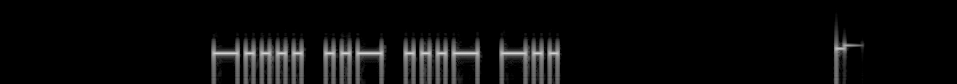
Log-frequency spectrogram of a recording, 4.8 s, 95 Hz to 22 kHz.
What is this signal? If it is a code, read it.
Morse code, heard as a keyed tone, about 30 wpm, 700 Hz. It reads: 6UVD
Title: All Cut Numbers - 4-Digit 30wpm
